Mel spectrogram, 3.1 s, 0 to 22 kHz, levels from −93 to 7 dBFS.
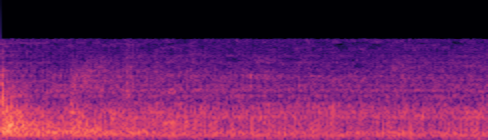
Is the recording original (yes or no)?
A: no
